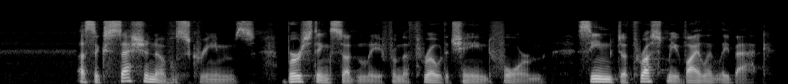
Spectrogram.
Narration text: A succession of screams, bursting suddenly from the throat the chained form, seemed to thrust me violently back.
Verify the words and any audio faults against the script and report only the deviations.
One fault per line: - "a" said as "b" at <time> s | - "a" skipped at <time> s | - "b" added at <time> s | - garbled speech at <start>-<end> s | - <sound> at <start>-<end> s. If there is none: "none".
none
